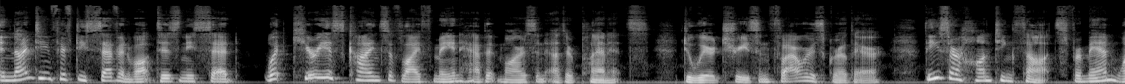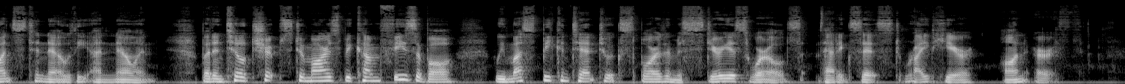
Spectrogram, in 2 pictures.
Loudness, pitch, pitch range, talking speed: -16 LUFS, 115 Hz, 100-150 Hz, 150 wpm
